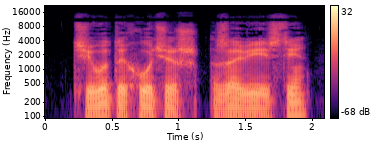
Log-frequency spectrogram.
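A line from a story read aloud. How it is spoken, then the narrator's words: Dry question. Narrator (Russian): сухо спросил Иван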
